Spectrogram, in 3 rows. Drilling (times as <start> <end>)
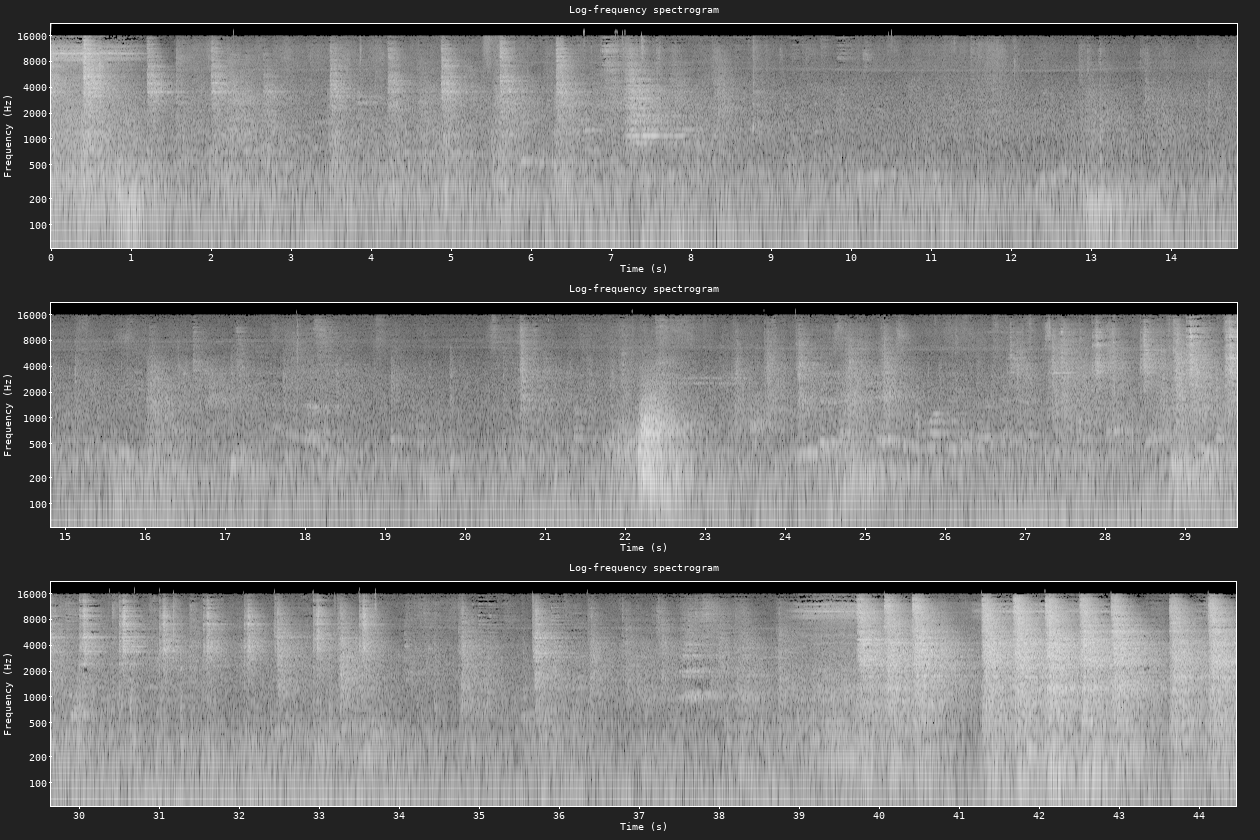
0.0 1.1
